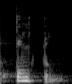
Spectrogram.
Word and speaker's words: punctum: The punctum the punum. The punctum. Yes. And And you have to pronounce it that way. Pronouncing punctum in English just doesn't have the same vibe.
